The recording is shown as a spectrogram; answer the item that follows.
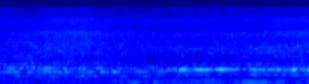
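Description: A steady background hum made of several held tones, low and unchanging.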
